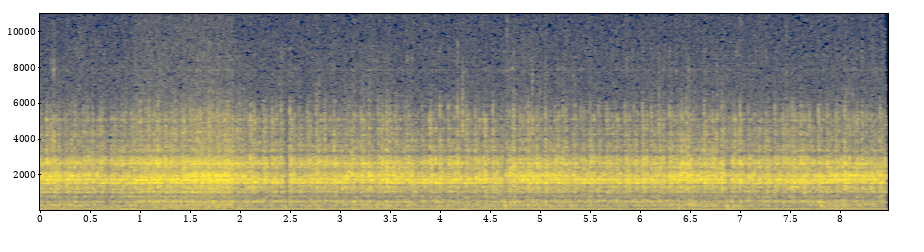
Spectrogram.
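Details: Newly assembled Tamiya Display Turntable Black on its first test spin. A thin, steady high-pitched gear whir with a faint fast rattle from the gear mesh. Owner dislikes the gear noise and may fix it later.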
